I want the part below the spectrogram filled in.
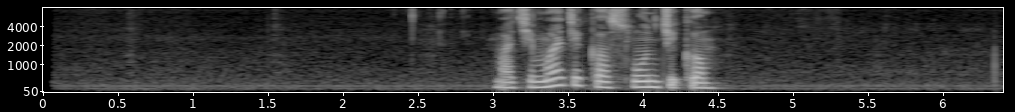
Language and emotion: Russian, neutral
